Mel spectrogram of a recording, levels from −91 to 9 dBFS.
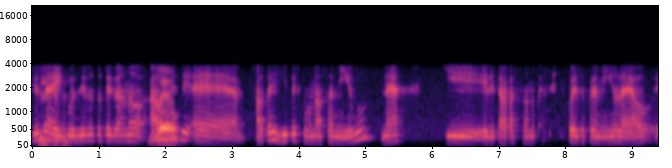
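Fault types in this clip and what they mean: Packet loss with last packet repeated: around 7.06 to 7.12 s, about 60 ms of audio goes missing and the receiver keeps replaying the last chunk it got. You hear a brief robotic stutter, which fits three lost 20 ms packets.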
